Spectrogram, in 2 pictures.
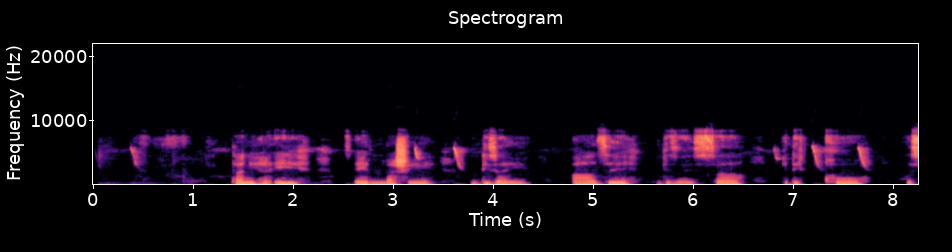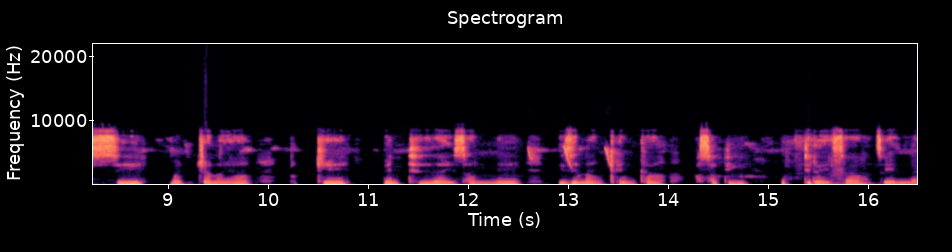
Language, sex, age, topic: Gamo, female, 25-35, government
